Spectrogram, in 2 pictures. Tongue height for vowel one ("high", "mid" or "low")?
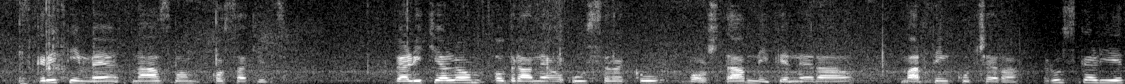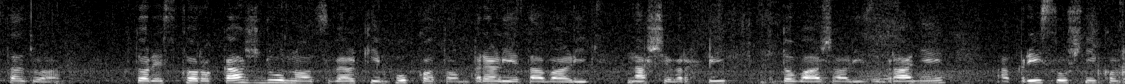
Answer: high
